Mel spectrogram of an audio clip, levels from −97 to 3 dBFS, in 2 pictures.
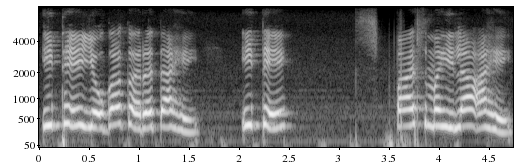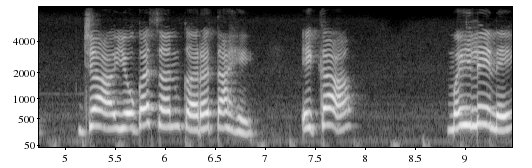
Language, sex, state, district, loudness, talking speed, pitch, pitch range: Marathi, female, Maharashtra, Solapur, -11 LUFS, 90 wpm, 330 Hz, 300-360 Hz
